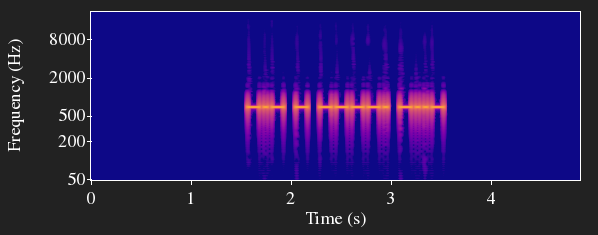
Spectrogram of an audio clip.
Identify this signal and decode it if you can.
Morse code, heard as a keyed tone, about 29 wpm, 700 Hz. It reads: KT9X
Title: USA Call Signs - 4 Characters - Repeated 2x - 30wpm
